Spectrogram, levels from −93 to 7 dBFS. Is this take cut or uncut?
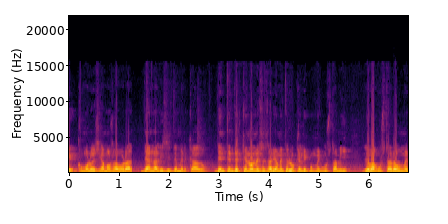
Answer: cut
